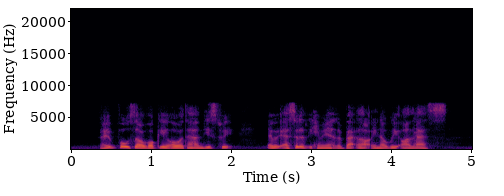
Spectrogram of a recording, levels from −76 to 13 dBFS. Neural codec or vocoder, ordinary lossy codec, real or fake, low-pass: codec, 16 kHz in and 24 kHz out, 0.8 kbps, FocalCodec, streaming, 65536 codes; AAC, 48 kbps; fake; 7.2 kHz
